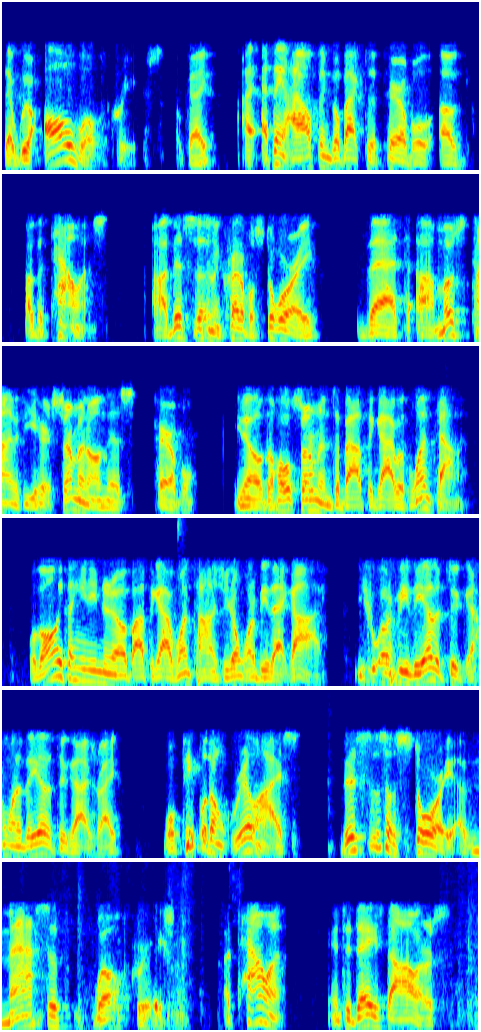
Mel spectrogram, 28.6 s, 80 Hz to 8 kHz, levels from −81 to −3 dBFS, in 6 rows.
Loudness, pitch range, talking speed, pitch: -23 LUFS, 95-145 Hz, 220 wpm, 130 Hz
